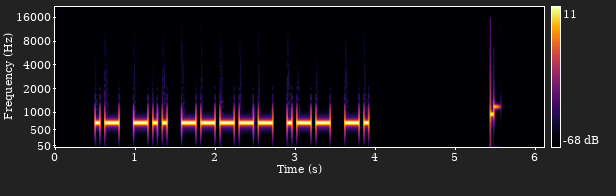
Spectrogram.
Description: Morse code, heard as a keyed tone, about 20 wpm, 700 Hz. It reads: AD0WN
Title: 2023 POTA Activator Call Signs - 20wpm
